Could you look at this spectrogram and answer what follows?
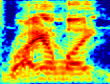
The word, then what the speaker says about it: rhyolite: Okay, rhyolite, Nevada.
